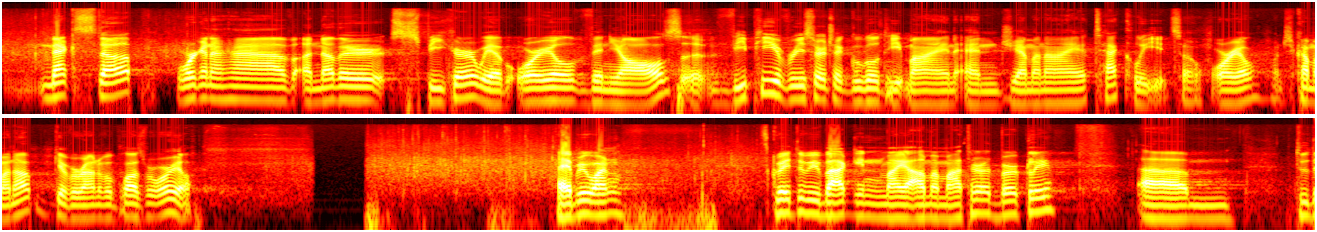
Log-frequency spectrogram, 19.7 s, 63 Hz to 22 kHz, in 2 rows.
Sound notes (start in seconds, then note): 12.6 applause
